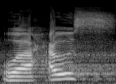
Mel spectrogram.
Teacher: pangkal lidahnya itu agak menghempit ke Batang leher waus ya dia tempat keluarnya di tenggrokan bagian tengah sejajar dengan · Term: ha pedas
